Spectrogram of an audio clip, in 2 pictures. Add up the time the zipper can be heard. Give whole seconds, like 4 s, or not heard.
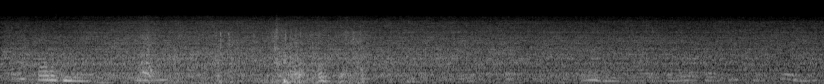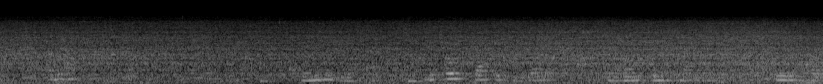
2 s.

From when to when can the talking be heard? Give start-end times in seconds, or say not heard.
0.0-1.7, 5.8-8.9, 11.2-16.4.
